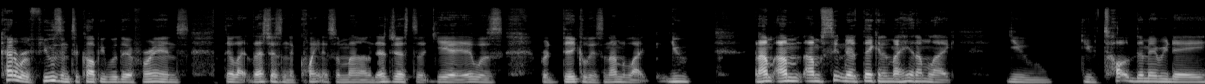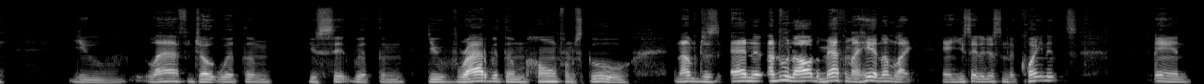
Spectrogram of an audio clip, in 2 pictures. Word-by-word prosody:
kinda 215 -1 +4
refusing 170 -5 0
to 120 0 -10
call 120 +1 +2
people 120 -2 -6
their 115 -2 -1
friends, 120 -2 -4 0.3
they're - - -1
like, - - -3
"That's 125 - 0
just 115 -5 -3
an 105 - -10
acquaintance 110 +3 -7
of 110 - -9
mine," 105 0 -6
or - - -12
"That 120 +3 -1
just 120 -2 -3
a" 105 - -10
Yeah, 115 -1 0
it 105 +3 -3
was 105 -3 -8 0.4
ridiculous, 110 -1 -4
and 110 - -7
I'm 115 0 -4
like, 100 +6 -6
"You" 130 -3 -7 0.7
and - - +3
I'm 155 0 +6
I'm 160 +2 +5
I'm 150 0 +2
sitting 185 +5 -4
there 145 -2 +3
thinking 150 0 +1
in - - -5
my 125 -1 0
head, 150 +1 -2
I'm 135 -2 -4
like, 105 -3 -6 0.5
"You 105 -4 -12 0.3
You 115 -3 -10
talk - - -1
to 150 - -9
them 145 -1 -2
every 130 -2 -3
day, 115 -2 -2 0.6
you 105 -2 -12 0.2
laugh, 130 +3 0
joke 120 0 +2
with 115 -1 -4
them, 110 -2 -8 0.3
you 115 - -8
sit 130 +6 -4
with 115 -3 -7
them, 110 0 -12 0.2
you 115 -2 -3
ride 150 +6 +8
with 140 - -3
them 120 -4 -3
home 130 +4 -1
from 115 -5 -8
school," 115 -3 -3 0.4
and 130 - -9
I'm 140 -1 +4
just 120 0 -4
adding 155 +1 +7
it 155 - +1
I'm 160 - +8
doing 195 -1 +3
all 165 +2 +10
the 130 - -4
math 175 +6 +6
in 155 - -5
my - - +3
head, 180 +2 +6
and 155 -2 +4
I'm 150 -3 -1
like, 120 -2 -1 0.2
"and 115 0 -5
you 125 - -6
said 125 - -2
it's 125 - -5
just 130 +1 -7
an 120 - -9
acquaintance?" 175 - -2 0.8
and 125 -6 -1
120 Hz, 215 wpm, -22 LUFS, 110-145 Hz, 0.8 s, all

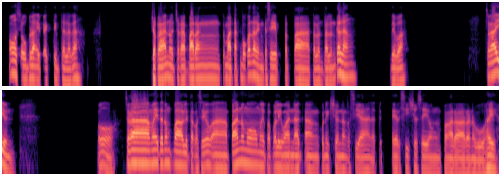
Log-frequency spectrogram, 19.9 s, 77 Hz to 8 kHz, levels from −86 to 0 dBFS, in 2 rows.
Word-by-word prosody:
Oo, 160 -3 +2
sobrang 120 0 0
effective 110 +1 -5
talaga. 110 +3 -3 1.3
'Tsaka 115 - +2
ano, 130 - -1
'tsaka 115 -1 0
parang 120 +1 +4 0.4
tumatakbo 120 0 0
ka 145 - +3
na 150 - +3
rin 125 -5 -1
kasi 115 +1 -2
pa 110 - -9
patalon-talon 105 0 0
ka 165 - +4
lang. 135 -4 +1 0.6
'Di - - -5
ba? 110 +2 -1 1.6
'Tsaka 145 +3 +6
yun. 100 - 0 1.6
Oo, 115 -10 -3 0.2
'tsaka 150 0 +7
may 150 +1 +3
tanong 145 0 -2
pa 135 -2 +6
ulit 130 -1 -2
ako 110 -1 -3
sa'yo 125 +4 -2
ah, 115 -2 0
paano 145 +4 +2
mo 140 -2 -1
maipapaliwanag 115 -2 -2
ang 105 -1 -2
koneksyon 105 +1 -7
ng 100 -2 -6
kasiyahan 100 -1 -4
at - - -16 0.2
ehersisyo 105 +1 -7
sa 105 +2 -5
iyong 95 -2 -7
pang-araw-araw 95 -1 0
na 90 - -5
buhay? 90 +6 0
115 Hz, 135 wpm, -23 LUFS, 105-130 Hz, 1.6 s, tsaka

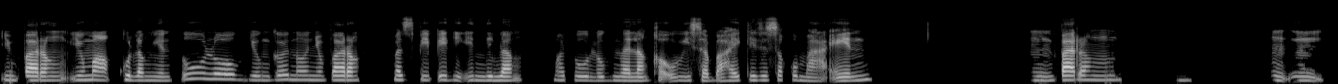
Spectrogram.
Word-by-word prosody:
Yung 205 -1 -5
parang, 190 -1 +5
yung 205 0 -2
mga 200 -3 +4
kulang 190 -3 0
yung 180 0 -6
tulog, 245 -3 -1
yung 195 -1 -6
ganun 210 -1 -3
yung 200 0 -8
parang, 200 0 +5 0.3
mas 210 -1 -2
pipiliin 195 -1 -4
nilang 185 -1 +2 0.3
matulog 185 -3 -5
nalang 175 -1 +1
ka-uwi 180 0 -4
sa 170 -2 0
bahay 175 +2 -1
kaysa 195 0 -3
sa 205 +1 +1
kumain. 180 +2 -1 1.6
Hmm, 190 -1 -7
parang 205 0 +5 0.6
Mm. 190 0 -13 1.0
Mm. 185 -2 -5
195 Hz, 115 wpm, -25 LUFS, 185-205 Hz, 1.6 s, parang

